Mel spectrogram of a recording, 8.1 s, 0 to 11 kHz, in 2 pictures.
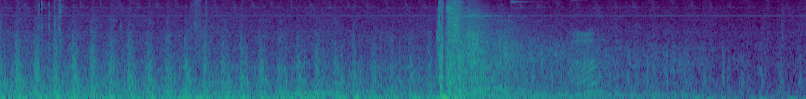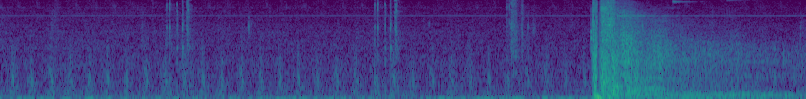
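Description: Gunfire in the Metal Gear Solid 3 video game: a steady rattle of rapid shots runs throughout, punctuated by a few louder, sharper blasts near the start and end.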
